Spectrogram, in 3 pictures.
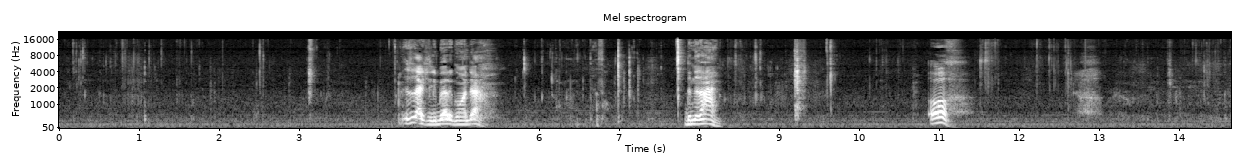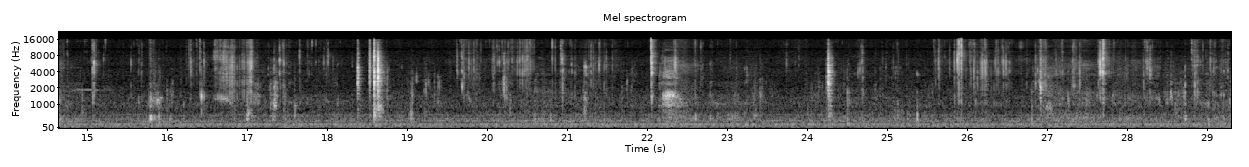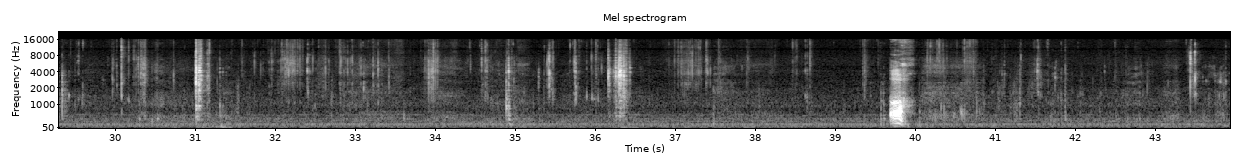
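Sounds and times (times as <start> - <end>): person chewing: 0.1 - 3.4, 5.7 - 7.4, 13.4 - 36.4, 37.0 - 43.9.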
